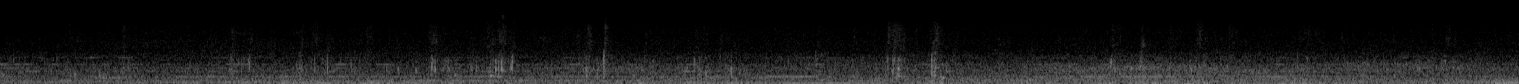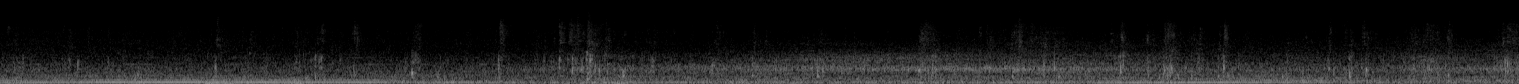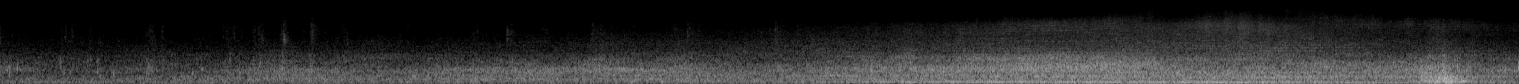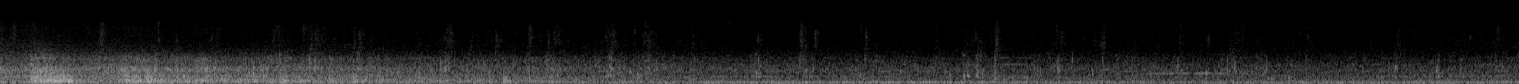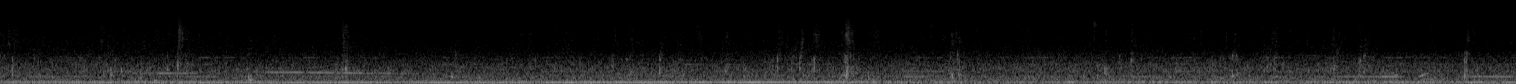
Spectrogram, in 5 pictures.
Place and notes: Berlin, Stralau - waterplane returns
waterplane returns from a round trip, surprisingly silent... river bank ambience, wind, distant sunday churchbells
Berlin, Deutschland, 25 July 2010, 10:50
